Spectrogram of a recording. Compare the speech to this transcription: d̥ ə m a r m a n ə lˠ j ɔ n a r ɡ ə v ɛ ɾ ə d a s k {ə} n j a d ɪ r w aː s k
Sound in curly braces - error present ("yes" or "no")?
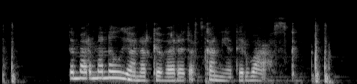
yes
